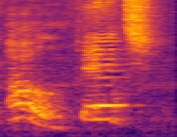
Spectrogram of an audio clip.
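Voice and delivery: a high, scornful oh, bitch; scoffing. Acted. Mocking a warlord who brags about his army, high scornful scoff. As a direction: scoff at the boast.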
